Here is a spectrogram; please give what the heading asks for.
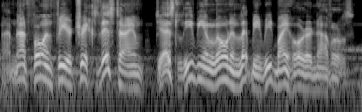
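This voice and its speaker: A man's voice: mid-range voice, big pitch swings, normal speed, a bit bright, a little hiss or hum. A man playing a stubborn, grumpy gravedigger in a comic adventure game, querulous and skeptical as he scolds. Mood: dismissive. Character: jumpy, grumpy, stubborn gravedigger who loves horror novels.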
